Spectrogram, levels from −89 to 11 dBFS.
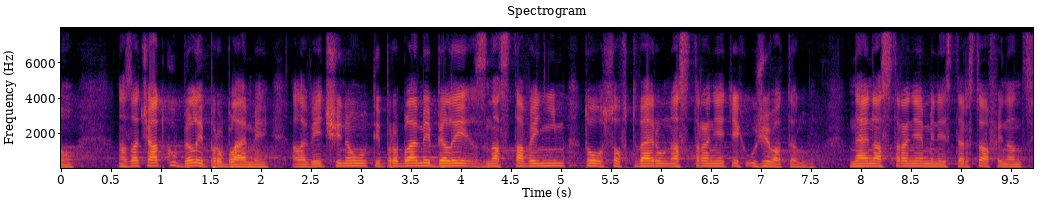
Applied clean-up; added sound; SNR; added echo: none; none; none; none.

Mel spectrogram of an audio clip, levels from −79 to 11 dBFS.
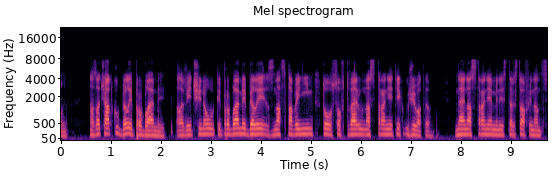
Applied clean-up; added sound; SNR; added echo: neural diffusion model UNIVERSE++.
